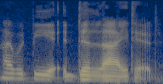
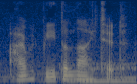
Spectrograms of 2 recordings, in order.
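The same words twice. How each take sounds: First: Slow, drawn-out mock delight; possibly sarcastic. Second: Soft, subdued acceptance; quiet polite reply. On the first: Troll with no choice accepts joining the committee, mildly sarcastic. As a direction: accept with slightly overdone politeness. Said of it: "I don't know if that is sarcasm". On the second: Acted. Troll accepts the invitation to the library, quiet and polite. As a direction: answer politely under the breath. First read of dialogue option.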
